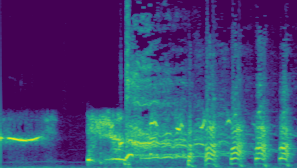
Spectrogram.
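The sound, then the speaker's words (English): A person imitates baby starlings cheeping: a brief high whistle, then a run of squeaky, rising chirps repeated in quick, uneven bursts, fairly loud. “I like it when all the baby starlings have been born and they hop around nicking all the food off all the other birds, cheeping.”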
